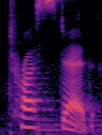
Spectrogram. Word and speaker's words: trusted: So in order to pronounce that correctly, you need to pronounce the E, trusted.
